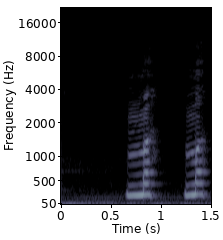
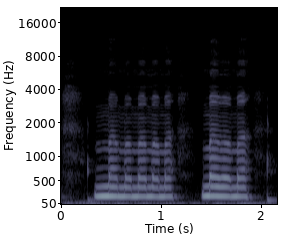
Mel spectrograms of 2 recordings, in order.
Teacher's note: Where's the air when I say an M? It's actually in my nose. It's called a nasal sound. We have three nasals in English. · So M is what we call bilabial two lips.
